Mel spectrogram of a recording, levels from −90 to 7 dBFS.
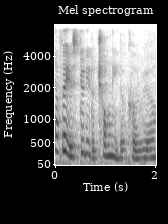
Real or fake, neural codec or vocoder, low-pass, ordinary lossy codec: fake; vocoder, 44.1 kHz, 80 mel bands, Vocos; 7.2 kHz; none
